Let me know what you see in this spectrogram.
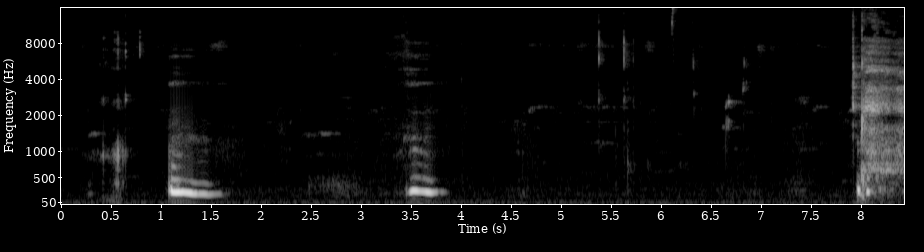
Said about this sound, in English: I'm gonna take a sip of this hot tea.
